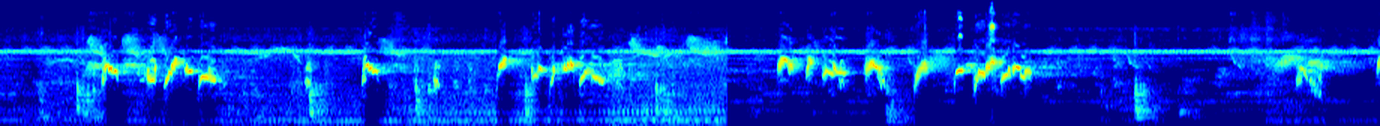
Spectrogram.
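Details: Red-whiskered bulbul singing, from Thailand, used to make caged birds lively or to lure birds. Bubbly whistled phrases rise and fall in groups separated by brief gaps. A low rumbling hum fills the first half, then the background goes quieter.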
